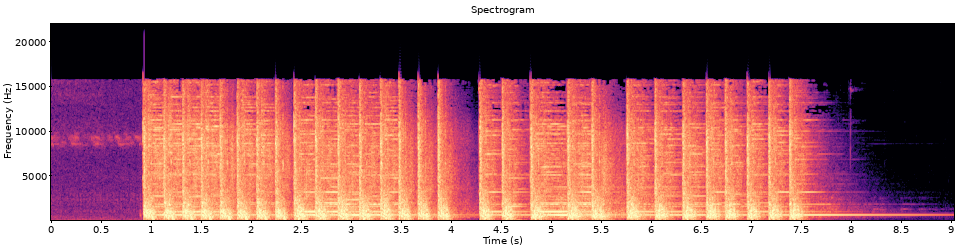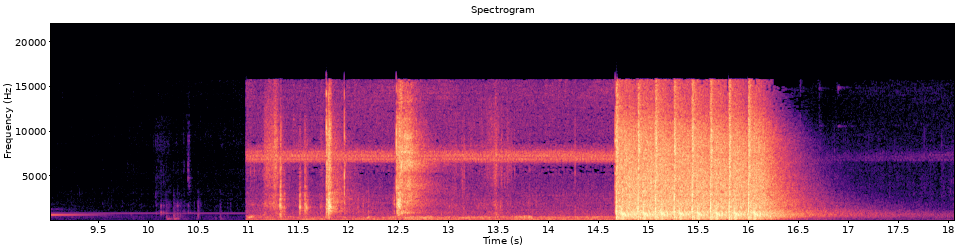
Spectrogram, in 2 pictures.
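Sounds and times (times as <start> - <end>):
rifle rapid semi-automatic fire: 0.9 - 7.6, 14.7 - 16.9
ringing tone: 4.3 - 11.0.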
